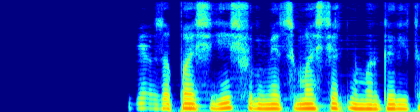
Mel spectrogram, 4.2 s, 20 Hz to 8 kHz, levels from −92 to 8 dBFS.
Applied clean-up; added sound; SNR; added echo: neural mask model DeepFilterNet 3.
